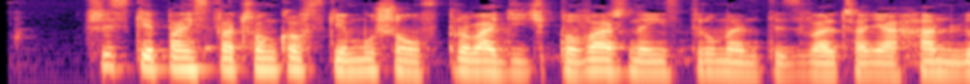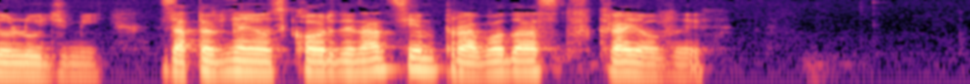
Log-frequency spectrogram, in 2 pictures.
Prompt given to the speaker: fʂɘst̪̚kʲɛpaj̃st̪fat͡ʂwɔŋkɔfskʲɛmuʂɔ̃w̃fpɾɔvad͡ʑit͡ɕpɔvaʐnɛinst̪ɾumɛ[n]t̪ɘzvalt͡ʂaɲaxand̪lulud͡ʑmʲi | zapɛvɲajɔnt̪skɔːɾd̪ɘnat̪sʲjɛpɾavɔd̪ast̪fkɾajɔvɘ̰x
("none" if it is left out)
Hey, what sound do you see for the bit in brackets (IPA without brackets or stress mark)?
n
